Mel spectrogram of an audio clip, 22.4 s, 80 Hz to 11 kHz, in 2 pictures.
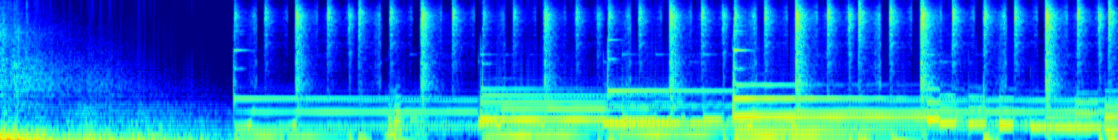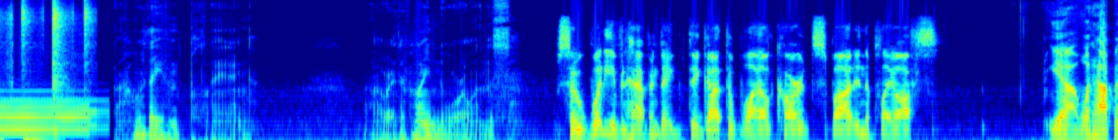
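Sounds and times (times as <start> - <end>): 
deep explosion in a movie: 0.0 - 2.4
loud music with sustained tones and sharp steady percussive hits: 2.4 - 12.3
speech: 3.9 - 4.1, 16.1 - 20.6, 21.6 - 22.3.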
